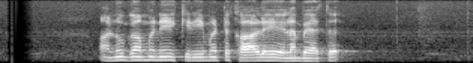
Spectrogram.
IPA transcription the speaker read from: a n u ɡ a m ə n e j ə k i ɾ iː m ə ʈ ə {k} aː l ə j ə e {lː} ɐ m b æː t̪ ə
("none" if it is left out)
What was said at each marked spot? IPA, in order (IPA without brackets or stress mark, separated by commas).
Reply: k, l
